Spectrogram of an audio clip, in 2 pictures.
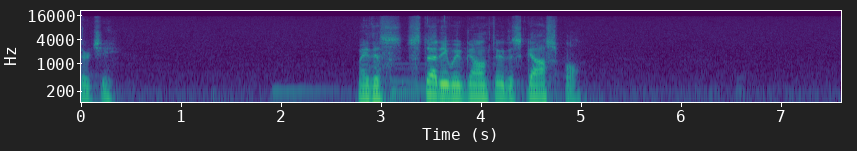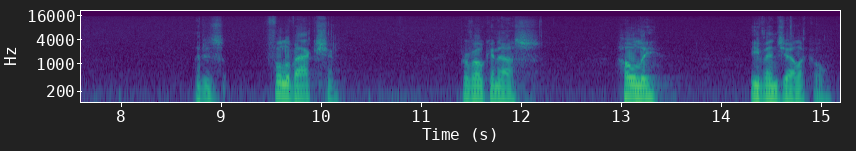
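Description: A middle-aged man speaks with pauses through a microphone and loudspeakers.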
